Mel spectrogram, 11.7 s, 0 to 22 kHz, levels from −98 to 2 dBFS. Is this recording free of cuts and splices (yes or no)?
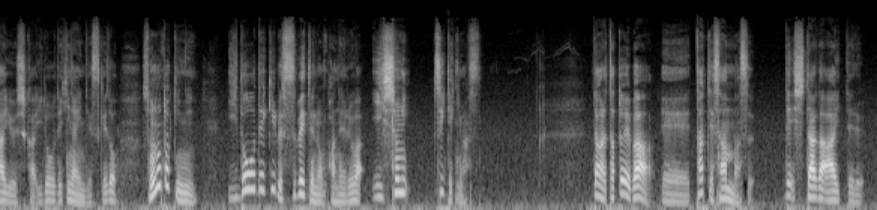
yes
